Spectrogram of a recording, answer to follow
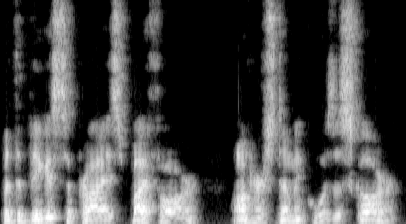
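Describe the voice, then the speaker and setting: A man reading a children's picture book aloud in an expressive storytelling manner, on a dull lo-fi recording. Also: mid-range voice, a little slow, husky. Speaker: reader.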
